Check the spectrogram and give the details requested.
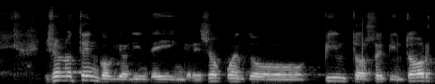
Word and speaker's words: Ingres: Y yo siempre digo que en Francia había un gran pintor que se llamaba Ingres, que acá pronuncian Ingres.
